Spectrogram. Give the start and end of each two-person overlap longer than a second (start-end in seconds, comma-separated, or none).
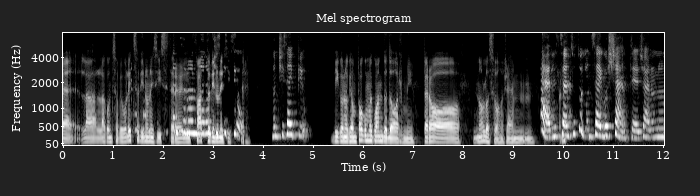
1.4-3.7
